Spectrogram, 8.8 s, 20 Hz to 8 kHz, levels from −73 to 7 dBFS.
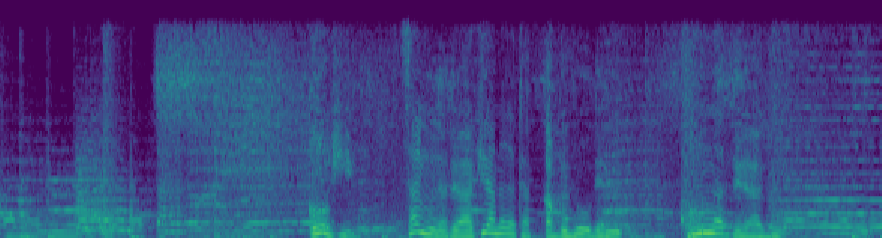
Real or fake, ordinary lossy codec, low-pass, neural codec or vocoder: fake; none; 7.2 kHz; codec, 16 kHz, 0.5 kbps, X-Codec, HuBERT features, trained on balanced general audio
